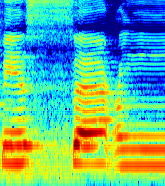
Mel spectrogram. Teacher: pada kata fis-sa'ir terdapat mad bertemu huruf yang disukunkan karena waqaf, ini dinamakan mad arid, maka harus dibaca panjang selama 6 harokat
